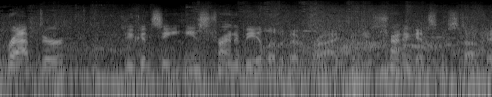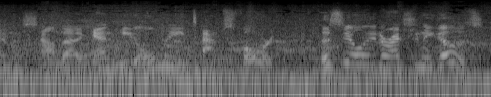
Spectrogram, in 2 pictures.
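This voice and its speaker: A man's voice: fairly high pitch, fast talker. A man calling esports play-by-play, joking with his co-caster and rising with the action. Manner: lively, jokey, rises with the action. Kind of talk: play-by-play commentary. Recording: music bed under commentary.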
